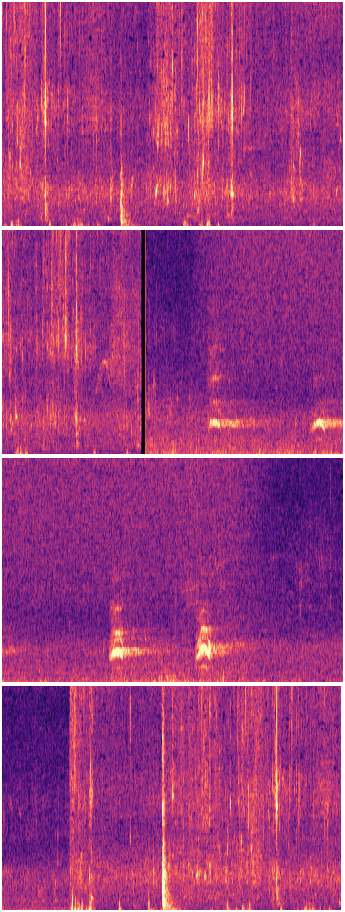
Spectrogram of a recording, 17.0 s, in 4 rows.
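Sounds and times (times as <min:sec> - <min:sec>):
wind rumbling on microphone: 0:00.0 - 0:02.9, 0:03.8 - 0:04.8, 0:05.4 - 0:17.0
paddle strokes splashing water: 0:00.0 - 0:06.1, 0:13.4 - 0:17.0
paddle knocks: 0:00.1 - 0:03.0, 0:14.6 - 0:16.9.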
